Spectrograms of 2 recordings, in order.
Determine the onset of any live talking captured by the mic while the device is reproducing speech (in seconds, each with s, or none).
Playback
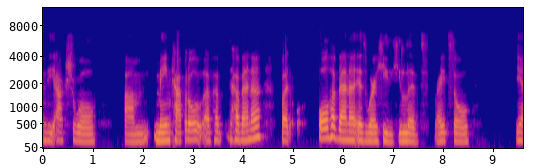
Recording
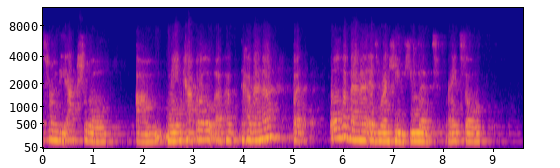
none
